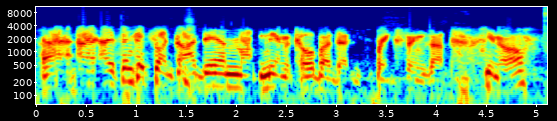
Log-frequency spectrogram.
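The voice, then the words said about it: Canadian accent. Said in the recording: “You say A in your Canadian accent”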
